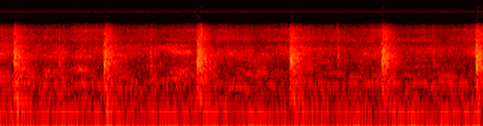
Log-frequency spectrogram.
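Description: Heavy battle ropes slapping the gym floor in a steady rhythm, about one slap every three-quarters of a second.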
